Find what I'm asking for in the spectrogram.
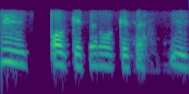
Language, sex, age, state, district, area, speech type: Tamil, female, 30-45, Tamil Nadu, Pudukkottai, urban, conversation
